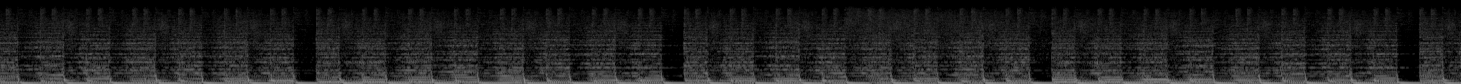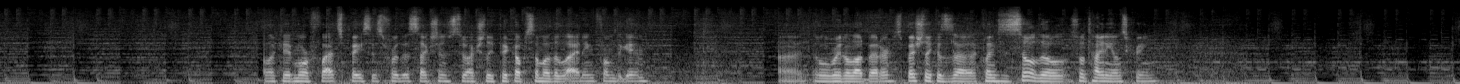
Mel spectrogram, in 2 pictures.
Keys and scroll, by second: 24.1 s, 24.6 s, 25.2 s, 27.3 s, 27.7 s, 28.1 s.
